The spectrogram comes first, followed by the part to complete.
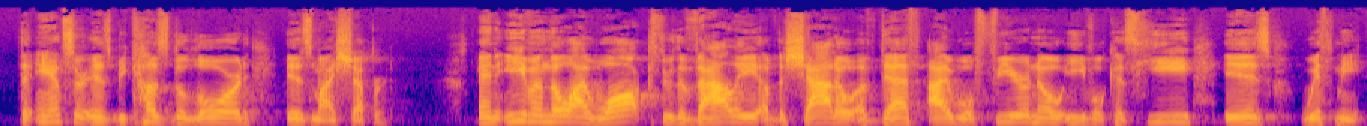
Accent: Kansas, United States; an elementary school kid, we grew up in Kansas

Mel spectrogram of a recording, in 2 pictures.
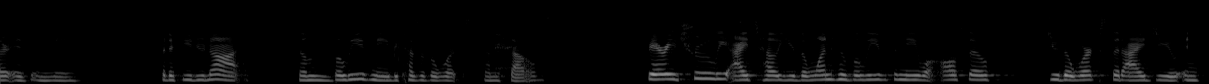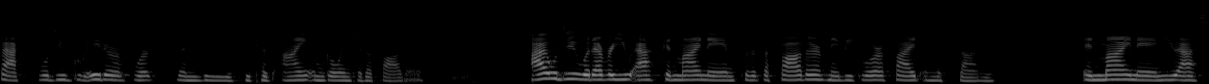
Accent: Riverside, California, United States; also born or lived in Michigan / San Diego; a California girl in the Midwest who has never been comfortable in degrees under 80 since I grew up in Riverside

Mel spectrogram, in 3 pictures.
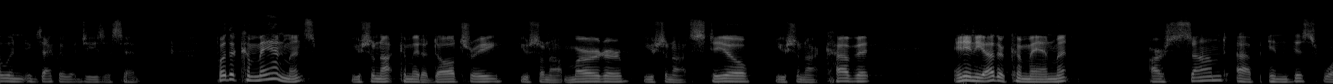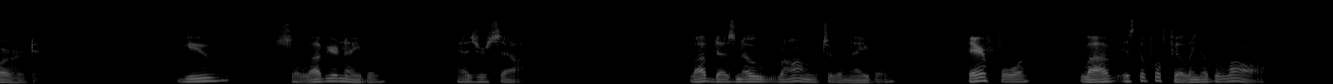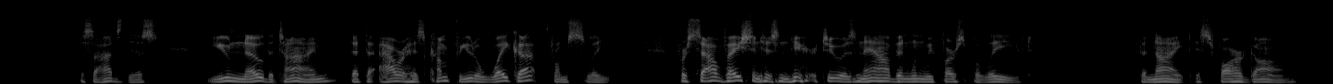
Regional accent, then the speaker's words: Southern, United States; accent: Southern; Southern, you can hear my accent.

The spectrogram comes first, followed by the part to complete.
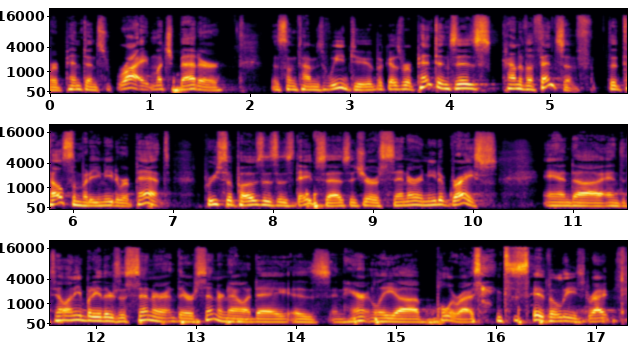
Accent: United States; as an American

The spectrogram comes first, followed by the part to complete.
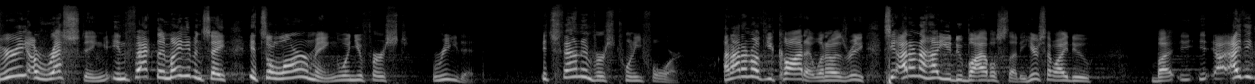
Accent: New Brunswick, Canada; I'm from New Brunswick.

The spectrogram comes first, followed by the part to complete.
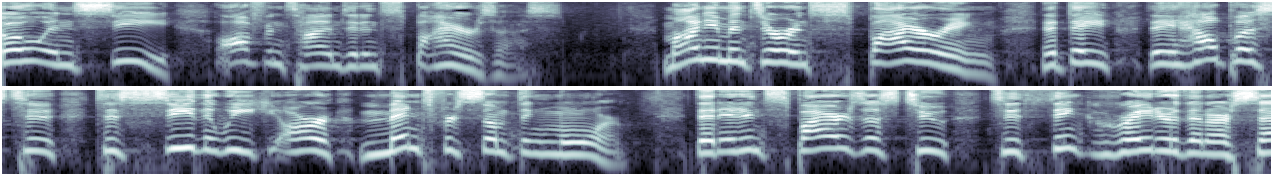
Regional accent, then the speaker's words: Washington, District of Columbia, United States; now in Pittsburgh, United States; I grew up in the Washington, D.C. area.

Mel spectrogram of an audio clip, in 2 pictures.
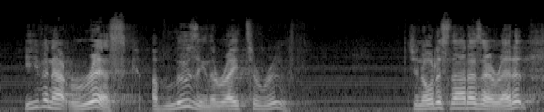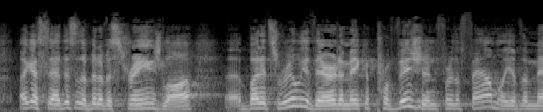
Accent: Winnipeg, Manitoba, Canada; I grew up in Winnipeg

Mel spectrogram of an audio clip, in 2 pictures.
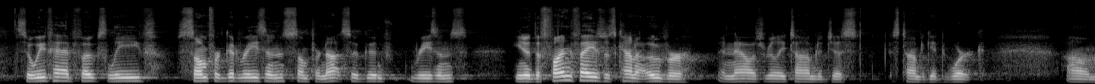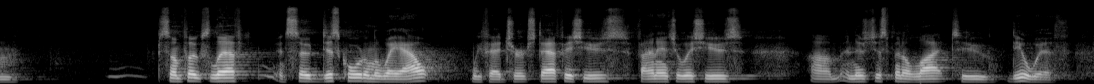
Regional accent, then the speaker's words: Anderson, South Carolina, United States; I'm from Anderson

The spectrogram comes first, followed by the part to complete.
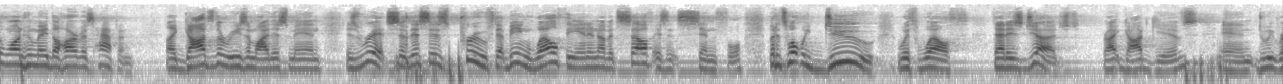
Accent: Minford, Ohio, United States; I'm from Minford

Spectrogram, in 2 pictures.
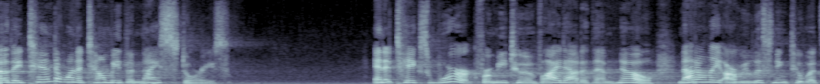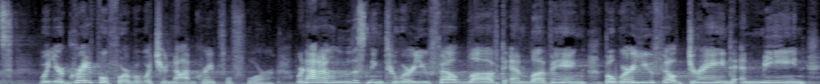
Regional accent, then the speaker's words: Visalia, California, United States; my hometown in Visalia

